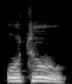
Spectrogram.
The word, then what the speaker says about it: اتو: جو ہے نا اتو، اس میں واو سے پہلے جو حرف تے ہے اس کے اوپر پیش نہیں ہے، اس لیے ہم اس کا تلفظ تو کر رہے ہیں. اگر تے کے اوپر پیش ہوتی تو ہم اس کو تو بولتے. تو اب یہ لفظ ہے اتو.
